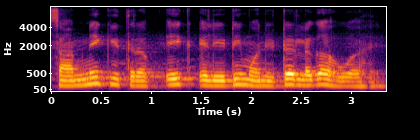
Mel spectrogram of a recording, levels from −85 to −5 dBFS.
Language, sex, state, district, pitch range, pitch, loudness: Hindi, male, Uttar Pradesh, Lucknow, 130-160 Hz, 140 Hz, -18 LUFS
